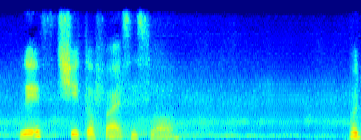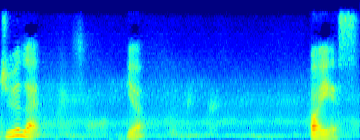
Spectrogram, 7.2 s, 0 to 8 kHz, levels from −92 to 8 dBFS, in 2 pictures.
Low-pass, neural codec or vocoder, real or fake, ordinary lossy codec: 7.2 kHz; codec, 24 kHz, 0.9 kbps, WavTokenizer, large speech release; fake; none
